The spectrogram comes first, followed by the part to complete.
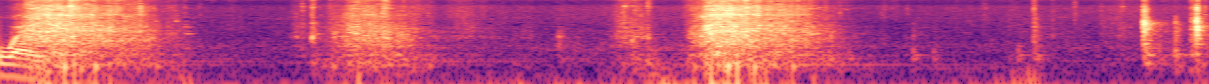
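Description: Recoil starter rope pulled three times on a DuroMax small engine that has just been submerged, each pull a rough rasp of about a second as it cranks over without firing; the carb is taken to be full of water. A few light clicks near the end.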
